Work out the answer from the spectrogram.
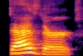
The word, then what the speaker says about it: desert: This is really about word stress. So, we have dessert, and we are going to stress syllable number two because we eat dessert at the end of a meal. And then we have desert, and that is sand, and that has one syllable, and so that is going to be stressed on syllable number one.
